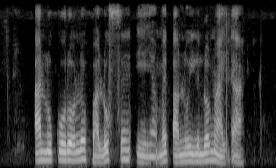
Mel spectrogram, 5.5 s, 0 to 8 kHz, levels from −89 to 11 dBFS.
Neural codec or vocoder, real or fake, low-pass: codec, 24 kHz, 0.9 kbps, WavTokenizer, medium speech release version 1; fake; 7.2 kHz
